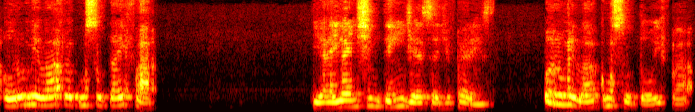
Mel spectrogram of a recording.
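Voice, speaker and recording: A man's voice: on the high side, warm tone, breathy edge, poor audio. A man from Salvador, a religious practitioner explaining his tradition patiently in an interview. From Salvador, Bahia, Brazil. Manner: measured, teacherly, explains terms patiently.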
